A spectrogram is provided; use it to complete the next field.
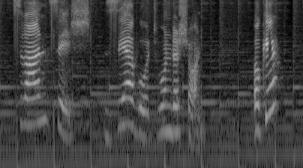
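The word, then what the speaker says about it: zwanzig: एंड 20 remember Z आई जी is pronounced as what जिश सो 20 becomes ज्या good Puneet 20 becomes स्वानशिष स्वानशिष जिया good wonder shot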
